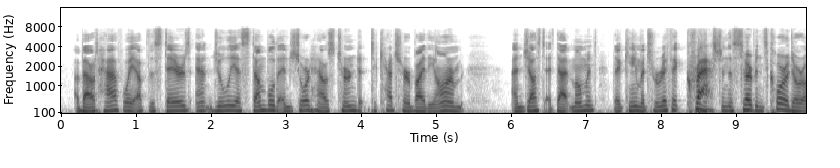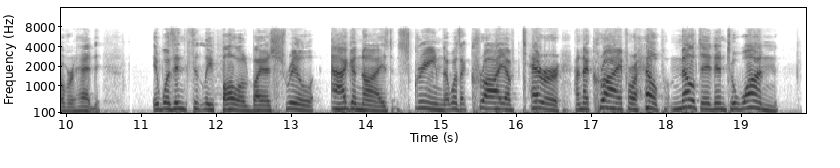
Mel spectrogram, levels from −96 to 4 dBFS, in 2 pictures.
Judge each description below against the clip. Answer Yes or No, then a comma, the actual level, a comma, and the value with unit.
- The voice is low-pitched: No, medium, 165 Hz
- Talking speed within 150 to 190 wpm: Yes, average, 170 wpm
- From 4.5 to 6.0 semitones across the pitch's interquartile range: Yes, wide, 5.4 semitones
